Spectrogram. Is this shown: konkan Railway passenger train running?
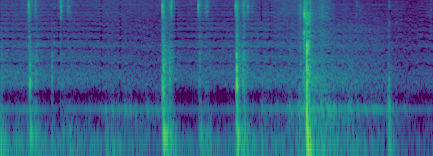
no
